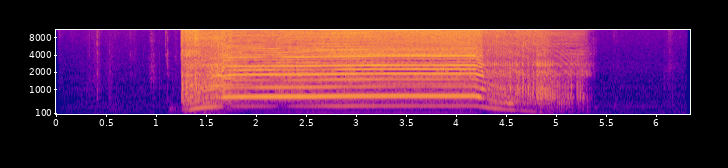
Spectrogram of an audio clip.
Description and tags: This is the sound of a blender.
appliance, appliances, blender, field-recording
